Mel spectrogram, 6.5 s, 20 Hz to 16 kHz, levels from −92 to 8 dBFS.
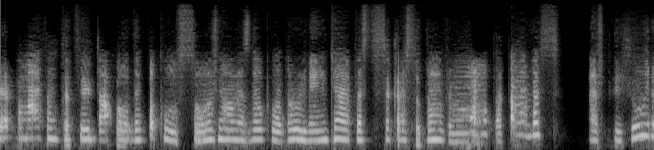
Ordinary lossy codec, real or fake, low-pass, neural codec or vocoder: AAC, 64 kbps; fake; 14.4 kHz; codec, 44.1 kHz, 0.9 kbps, DAC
